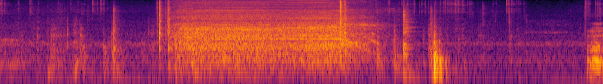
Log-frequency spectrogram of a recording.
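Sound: dryer drying paint on a crankbait lure

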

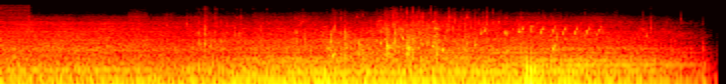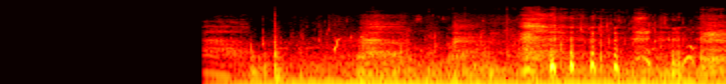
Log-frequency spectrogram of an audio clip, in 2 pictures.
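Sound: paddling a boat on a lake

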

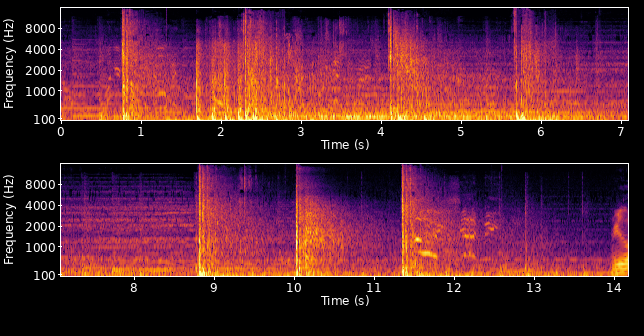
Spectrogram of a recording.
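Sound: heavy gunfire in Days Gone video game

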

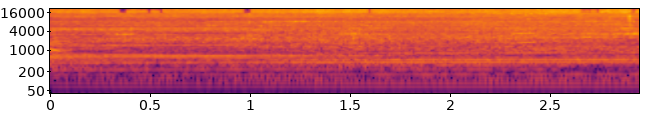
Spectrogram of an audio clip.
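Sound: lawn mower cutting grass

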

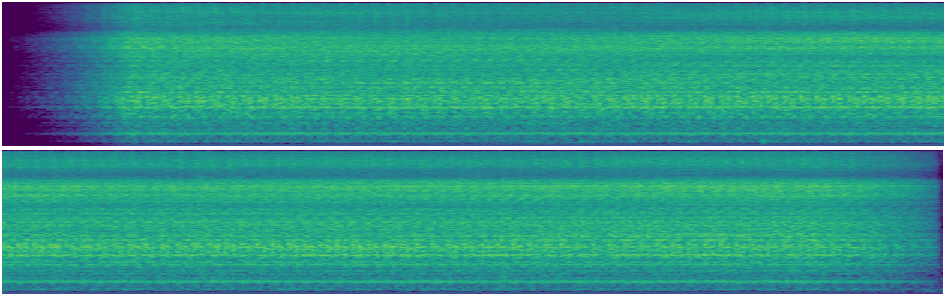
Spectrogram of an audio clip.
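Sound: Toyota Camry Hybrid replacement engine running

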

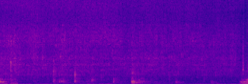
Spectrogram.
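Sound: chopped onions frying in oil

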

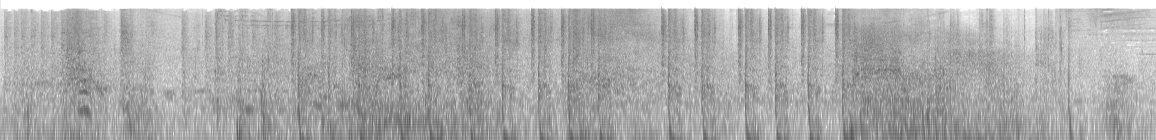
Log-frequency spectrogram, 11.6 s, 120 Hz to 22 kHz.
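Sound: anti-aircraft gunfire in video game Destiny 2

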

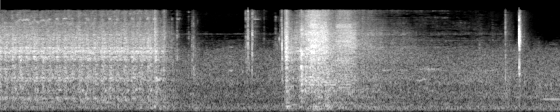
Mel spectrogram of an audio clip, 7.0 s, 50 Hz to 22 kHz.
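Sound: 1980s car engine starting

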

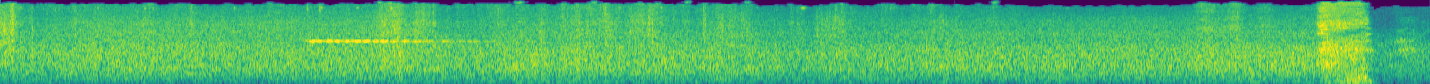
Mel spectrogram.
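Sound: strong wind blowing around tent

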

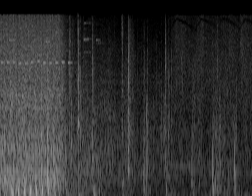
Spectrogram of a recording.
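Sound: submachine gun fire in GTA V Online video game

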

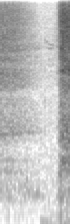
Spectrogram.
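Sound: huffing and puffing, blowing air

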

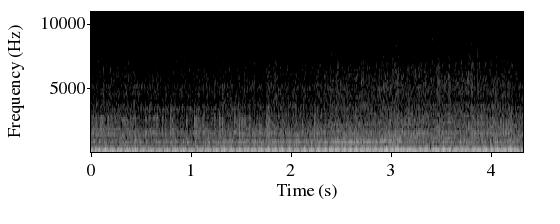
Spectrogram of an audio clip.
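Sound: CFMOTO 450MT motorcycle riding in second gear

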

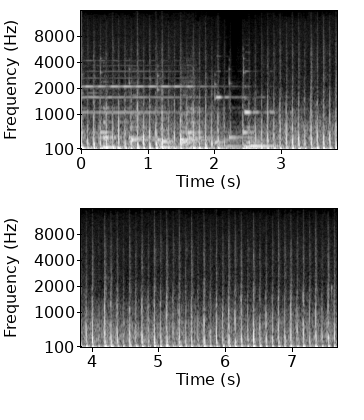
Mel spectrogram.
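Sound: helicopter in children's cartoon

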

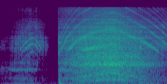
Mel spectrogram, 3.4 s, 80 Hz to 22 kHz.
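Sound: Mac Allister 600W hammer rotary drill running at slowest setting

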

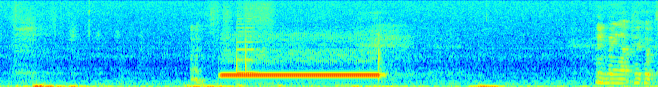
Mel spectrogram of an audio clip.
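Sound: telephone dial tone while calling

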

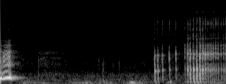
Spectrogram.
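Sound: burping

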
